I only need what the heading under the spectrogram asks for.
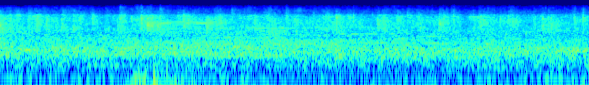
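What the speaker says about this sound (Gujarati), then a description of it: "અહીંયા વરસાદ આવે છે" Steady rain patters continuously on a surface, a soft, even hiss with no voices, fairly quiet and constant.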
